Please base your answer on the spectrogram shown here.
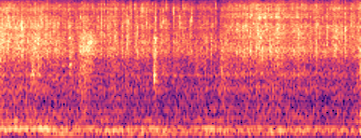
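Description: A heart-shaped banana blossom patty fries steadily in a hot pan, giving a continuous, moderately loud sizzle with no one speaking.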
